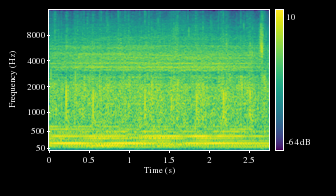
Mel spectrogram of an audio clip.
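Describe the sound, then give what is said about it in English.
A church audience claps steadily to welcome first-time guests, a dense, continuous wash of applause layered over sustained background music with held keyboard-like tones. “Can we clap our hands and just show a warm welcome to all of those joining us for the first time?”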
